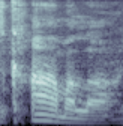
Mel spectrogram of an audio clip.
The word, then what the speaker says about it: Kamala: Yeah, Carmella. She says Kamala. – Is it Carmella? Okay. – Kamala.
